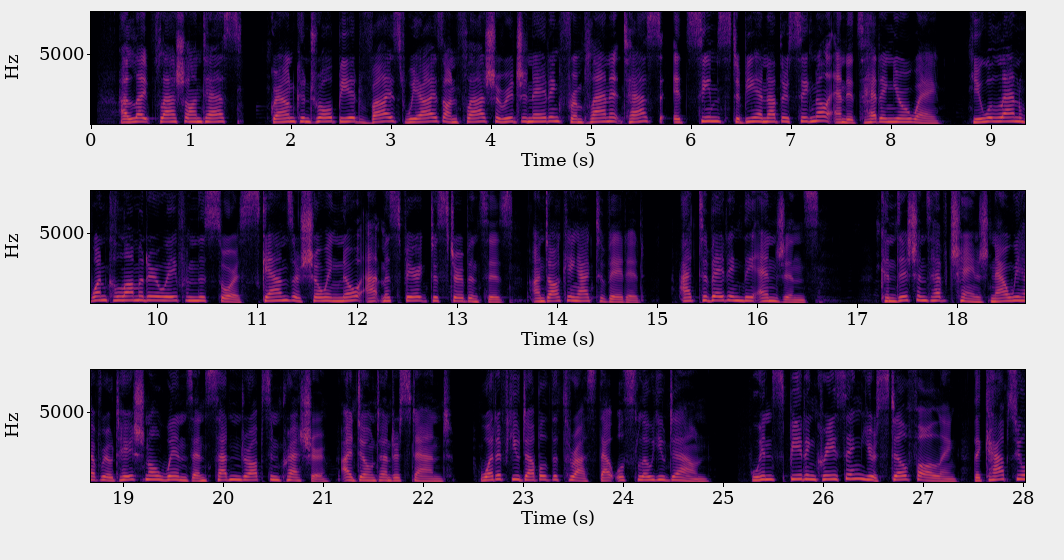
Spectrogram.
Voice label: movie US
